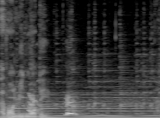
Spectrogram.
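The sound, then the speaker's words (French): A man speaks briefly, then a single short bark from a dog trotting alongside a walker on a road rings out over a steady low hum, followed by quiet. “Alors qu'il marchait depuis un moment, un chien le rejoint et trottina à ses côtés,”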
